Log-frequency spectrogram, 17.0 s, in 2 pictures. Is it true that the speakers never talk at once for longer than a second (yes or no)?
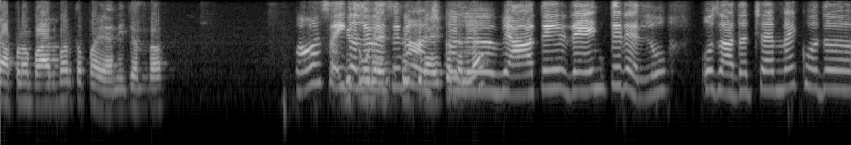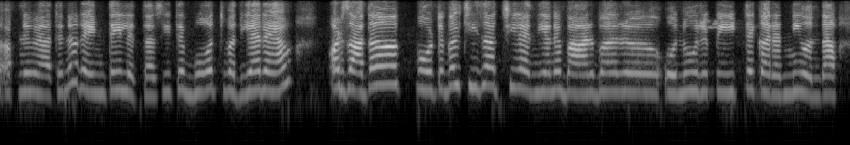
no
